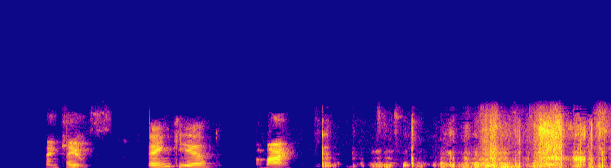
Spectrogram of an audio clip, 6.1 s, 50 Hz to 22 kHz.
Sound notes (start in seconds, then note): 3.2 rustling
